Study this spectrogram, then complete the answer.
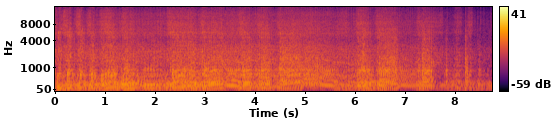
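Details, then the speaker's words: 1970 Dodge Power Wagon 200 Dude V8 plow truck, parked 40 years, fuel not drawn from the tank; fires and settles into a steady, slightly lumpy idle with no knocks. A healthy runner, and the plow works. "nice she's a runner oh I was cleaning out some cobwebs oh that's amazing the plow Works"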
